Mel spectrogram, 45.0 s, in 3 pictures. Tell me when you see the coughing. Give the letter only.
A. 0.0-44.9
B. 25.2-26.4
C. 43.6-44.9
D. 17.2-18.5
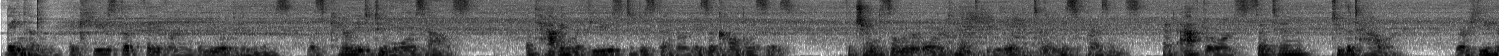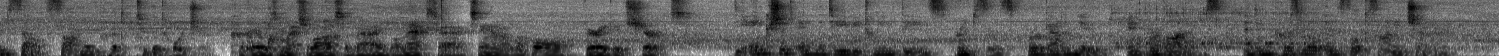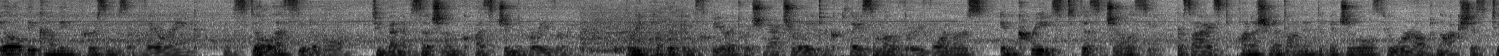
D.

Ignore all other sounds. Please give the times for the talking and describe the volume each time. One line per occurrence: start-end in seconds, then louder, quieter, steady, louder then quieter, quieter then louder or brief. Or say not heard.
0.0-44.9 steady.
